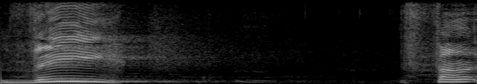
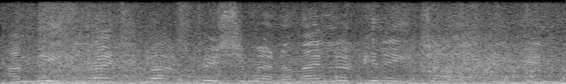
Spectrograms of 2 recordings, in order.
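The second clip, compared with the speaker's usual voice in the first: loud and higher, yelling over the wind; shouting over the storm; 7 semitones higher, 13 dB louder than usual. Acted. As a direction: shout like you're caught in a gale. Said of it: "it's gonna get very loud".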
